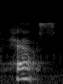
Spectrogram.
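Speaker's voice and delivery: "Hes" pitched high as the stressed syllable; first-syllable stress. Shown as a demonstration. Teacher showing which syllable carries stress, high stressed "Hes". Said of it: "the stress is on the first syllable".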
